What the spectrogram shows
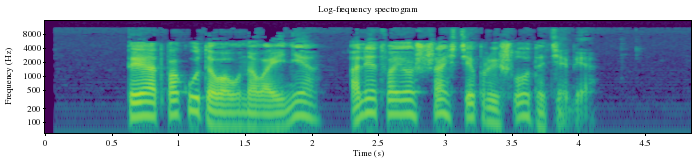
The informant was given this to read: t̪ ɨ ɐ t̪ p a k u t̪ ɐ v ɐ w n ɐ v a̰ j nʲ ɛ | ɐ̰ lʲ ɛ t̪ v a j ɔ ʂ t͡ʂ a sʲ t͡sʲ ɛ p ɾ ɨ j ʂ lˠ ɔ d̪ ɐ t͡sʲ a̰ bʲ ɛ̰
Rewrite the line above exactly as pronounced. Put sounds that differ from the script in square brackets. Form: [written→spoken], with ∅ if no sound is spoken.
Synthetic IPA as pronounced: t̪ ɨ ɐ t̪ p a k u t̪ ɐ v ɐ w n ɐ v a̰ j nʲ ɛ | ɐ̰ lʲ ɛ t̪ v a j ɔ ʂ t͡ʂ a sʲ t͡sʲ ɛ p ɾ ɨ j ʂ lˠ ɔ d̪ ɐ t͡sʲ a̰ bʲ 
